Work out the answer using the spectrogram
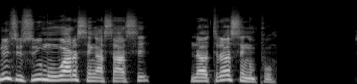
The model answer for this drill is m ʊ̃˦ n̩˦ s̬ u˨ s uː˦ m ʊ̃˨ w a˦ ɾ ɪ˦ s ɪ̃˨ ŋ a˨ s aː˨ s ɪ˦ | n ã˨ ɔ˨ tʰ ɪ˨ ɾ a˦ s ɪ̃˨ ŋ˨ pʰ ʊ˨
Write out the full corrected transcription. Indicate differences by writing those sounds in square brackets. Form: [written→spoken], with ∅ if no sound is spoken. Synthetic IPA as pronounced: [m→n] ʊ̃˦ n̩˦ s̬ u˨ s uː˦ m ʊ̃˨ w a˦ ɾ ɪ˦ s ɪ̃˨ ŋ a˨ s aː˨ s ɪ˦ | n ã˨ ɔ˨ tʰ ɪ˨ ɾ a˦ s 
